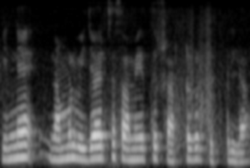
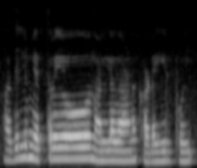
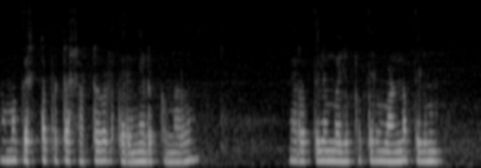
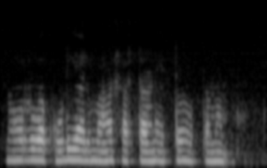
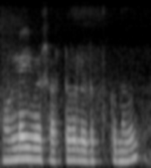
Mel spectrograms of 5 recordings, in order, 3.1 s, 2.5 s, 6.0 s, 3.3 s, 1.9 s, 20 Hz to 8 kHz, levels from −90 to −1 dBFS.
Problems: low volume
